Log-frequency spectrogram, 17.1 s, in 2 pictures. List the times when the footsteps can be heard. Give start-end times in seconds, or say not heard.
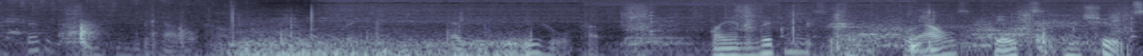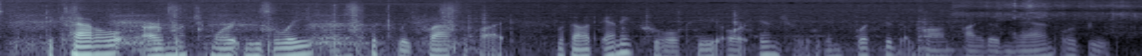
1.6-12.2.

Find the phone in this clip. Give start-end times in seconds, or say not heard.
not heard.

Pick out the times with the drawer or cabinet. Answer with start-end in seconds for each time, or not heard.
6.3-8.3.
